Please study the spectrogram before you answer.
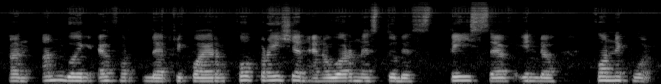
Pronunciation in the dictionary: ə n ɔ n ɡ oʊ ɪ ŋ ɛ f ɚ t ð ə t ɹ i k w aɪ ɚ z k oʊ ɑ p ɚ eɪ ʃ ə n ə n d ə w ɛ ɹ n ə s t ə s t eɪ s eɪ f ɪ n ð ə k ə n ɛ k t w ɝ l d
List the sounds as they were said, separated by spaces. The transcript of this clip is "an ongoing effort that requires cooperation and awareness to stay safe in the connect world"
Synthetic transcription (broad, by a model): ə n ɔ n ɡ oʊ ɪ ŋ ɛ f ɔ t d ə t ɹ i k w aɪ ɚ k oʊ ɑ p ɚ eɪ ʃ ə n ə n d ə w ɛ ɹ n ə s t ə s t eɪ s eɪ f ɪ n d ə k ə n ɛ k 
